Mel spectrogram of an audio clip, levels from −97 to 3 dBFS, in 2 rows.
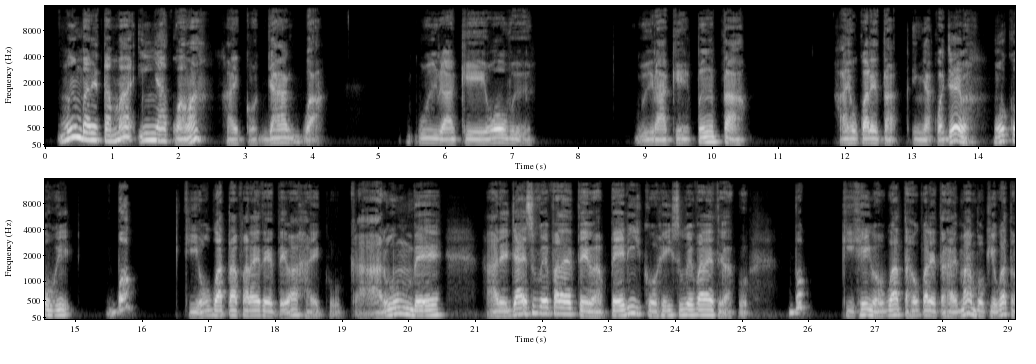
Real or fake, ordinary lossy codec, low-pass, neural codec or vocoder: real; MP3, 64 kbps; 14.4 kHz; none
